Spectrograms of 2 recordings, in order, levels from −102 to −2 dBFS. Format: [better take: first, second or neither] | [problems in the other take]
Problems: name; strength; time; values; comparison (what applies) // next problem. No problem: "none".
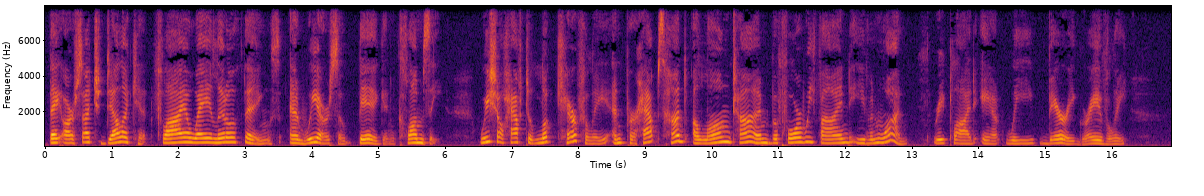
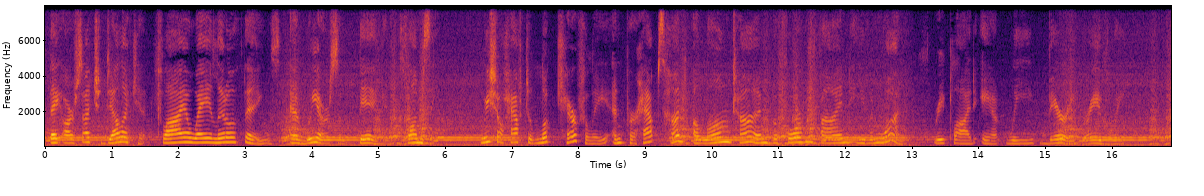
first | background sound (Race car, auto racing / Accelerating, revving, vroom); 6 dB below the speech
